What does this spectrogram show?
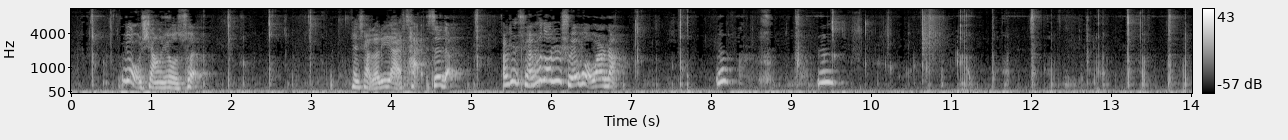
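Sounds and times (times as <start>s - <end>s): crunchy chocolate chewing: 0.0s - 0.6s, 1.6s - 3.6s, 4.9s - 5.4s, 6.9s - 14.0s
person humming mm: 8.0s - 9.8s.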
